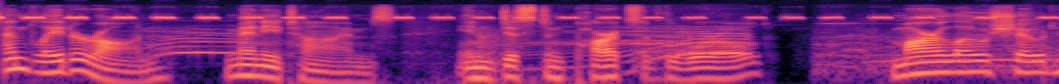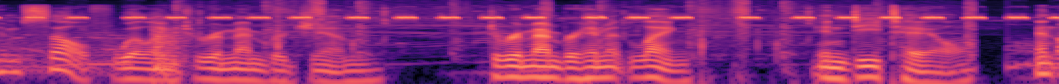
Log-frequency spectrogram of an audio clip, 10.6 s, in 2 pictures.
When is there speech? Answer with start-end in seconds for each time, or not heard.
0.0-3.8, 4.5-10.5.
